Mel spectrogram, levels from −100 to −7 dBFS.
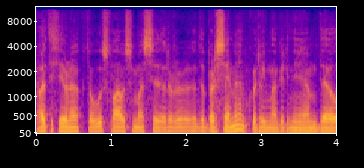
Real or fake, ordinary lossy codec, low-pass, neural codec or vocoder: fake; MP3, 48 kbps; 10.8 kHz; codec, 16 kHz in and 24 kHz out, 0.6 kbps, FocalCodec, streaming, 4096 codes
